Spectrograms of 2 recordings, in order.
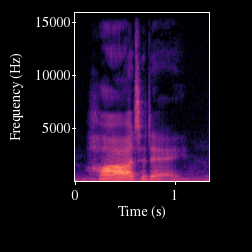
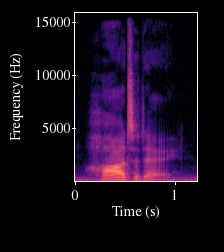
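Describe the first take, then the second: Both takes have the same delivery.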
